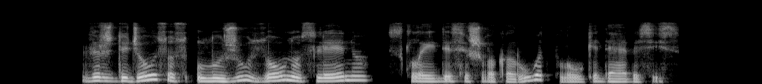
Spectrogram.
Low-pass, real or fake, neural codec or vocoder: 7.2 kHz; real; none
